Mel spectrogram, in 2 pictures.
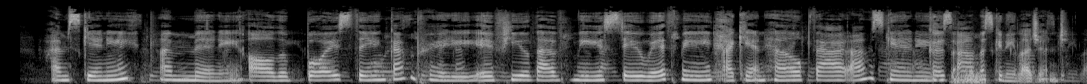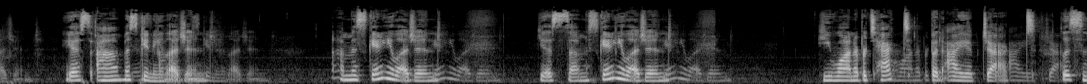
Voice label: Acapellas, 100BPM Key Gm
